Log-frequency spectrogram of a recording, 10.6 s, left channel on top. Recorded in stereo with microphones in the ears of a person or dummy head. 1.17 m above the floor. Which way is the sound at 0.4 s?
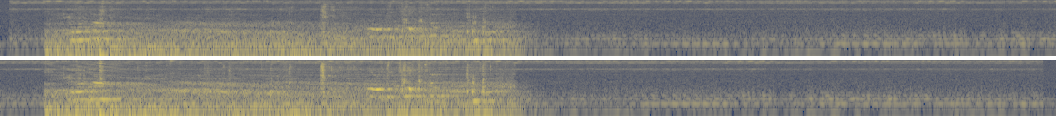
85° right.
